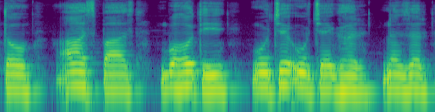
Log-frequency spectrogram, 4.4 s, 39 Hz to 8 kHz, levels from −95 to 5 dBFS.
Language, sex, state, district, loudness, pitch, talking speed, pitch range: Hindi, male, Chandigarh, Chandigarh, -14 LUFS, 115 Hz, 110 wpm, 110-125 Hz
